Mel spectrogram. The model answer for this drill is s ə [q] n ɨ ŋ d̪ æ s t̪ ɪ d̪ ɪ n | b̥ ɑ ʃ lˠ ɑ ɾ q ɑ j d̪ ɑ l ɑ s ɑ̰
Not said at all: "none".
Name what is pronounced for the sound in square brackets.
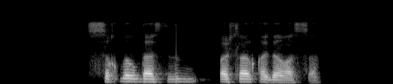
q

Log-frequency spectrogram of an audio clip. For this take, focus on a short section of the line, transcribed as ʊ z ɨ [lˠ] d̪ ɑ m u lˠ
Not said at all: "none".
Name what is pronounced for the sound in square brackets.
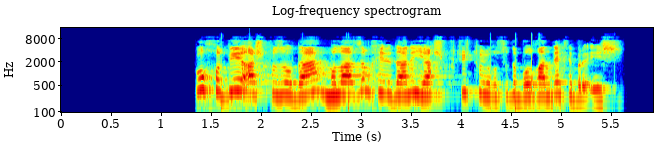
lˠ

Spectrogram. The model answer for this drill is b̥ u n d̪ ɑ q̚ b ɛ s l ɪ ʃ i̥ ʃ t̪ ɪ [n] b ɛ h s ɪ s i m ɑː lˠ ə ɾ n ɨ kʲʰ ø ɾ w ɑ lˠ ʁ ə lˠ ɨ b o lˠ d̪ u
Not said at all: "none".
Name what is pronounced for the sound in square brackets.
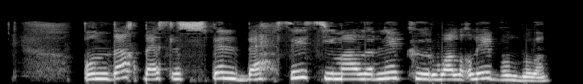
n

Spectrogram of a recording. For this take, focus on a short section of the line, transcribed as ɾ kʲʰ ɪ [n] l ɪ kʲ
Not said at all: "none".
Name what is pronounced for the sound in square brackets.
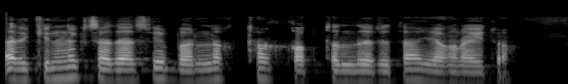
n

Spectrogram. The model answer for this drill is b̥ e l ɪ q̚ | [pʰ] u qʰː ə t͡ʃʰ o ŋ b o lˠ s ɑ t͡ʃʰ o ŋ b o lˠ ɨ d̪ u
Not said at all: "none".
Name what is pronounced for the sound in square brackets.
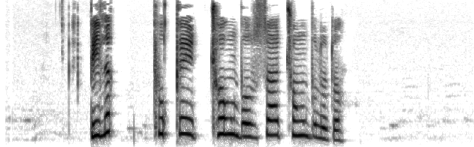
pʰ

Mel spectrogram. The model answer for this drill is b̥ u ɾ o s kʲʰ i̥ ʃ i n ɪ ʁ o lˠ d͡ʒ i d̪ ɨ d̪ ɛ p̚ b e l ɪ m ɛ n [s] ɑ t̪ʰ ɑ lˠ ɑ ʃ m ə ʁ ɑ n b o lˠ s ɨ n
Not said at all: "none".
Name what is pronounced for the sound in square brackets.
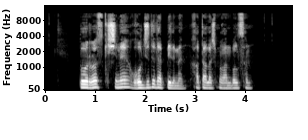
χ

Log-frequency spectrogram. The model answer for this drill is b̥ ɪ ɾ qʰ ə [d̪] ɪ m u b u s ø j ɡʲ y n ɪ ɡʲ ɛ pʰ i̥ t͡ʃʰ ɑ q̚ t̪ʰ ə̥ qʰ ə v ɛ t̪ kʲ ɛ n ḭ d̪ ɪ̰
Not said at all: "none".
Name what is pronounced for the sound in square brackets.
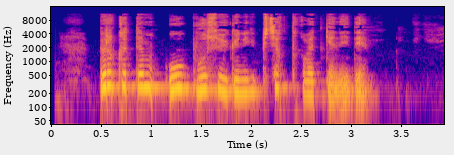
t̪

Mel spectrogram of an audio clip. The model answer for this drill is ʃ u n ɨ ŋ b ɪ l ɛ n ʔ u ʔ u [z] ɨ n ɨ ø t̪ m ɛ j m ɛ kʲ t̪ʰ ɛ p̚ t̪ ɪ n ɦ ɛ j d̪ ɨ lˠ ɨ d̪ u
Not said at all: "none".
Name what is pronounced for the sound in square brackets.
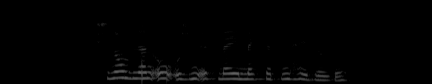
z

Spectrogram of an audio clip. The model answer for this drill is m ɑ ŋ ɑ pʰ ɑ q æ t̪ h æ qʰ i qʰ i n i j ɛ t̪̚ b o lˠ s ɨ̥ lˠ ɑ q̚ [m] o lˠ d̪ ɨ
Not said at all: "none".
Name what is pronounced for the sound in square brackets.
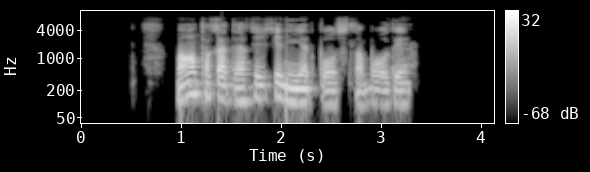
b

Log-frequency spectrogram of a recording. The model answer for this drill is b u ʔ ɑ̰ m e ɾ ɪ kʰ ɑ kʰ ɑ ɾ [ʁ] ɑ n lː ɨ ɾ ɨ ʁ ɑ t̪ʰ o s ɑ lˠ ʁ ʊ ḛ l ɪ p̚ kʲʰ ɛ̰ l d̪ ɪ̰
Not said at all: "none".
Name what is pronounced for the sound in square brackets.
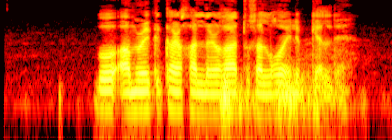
χ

